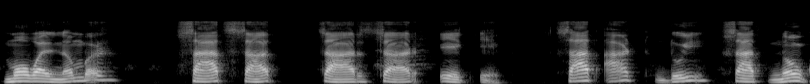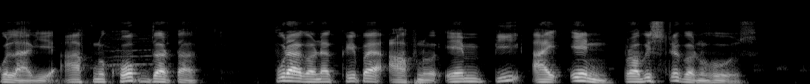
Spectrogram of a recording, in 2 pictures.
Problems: background sounds at intervals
